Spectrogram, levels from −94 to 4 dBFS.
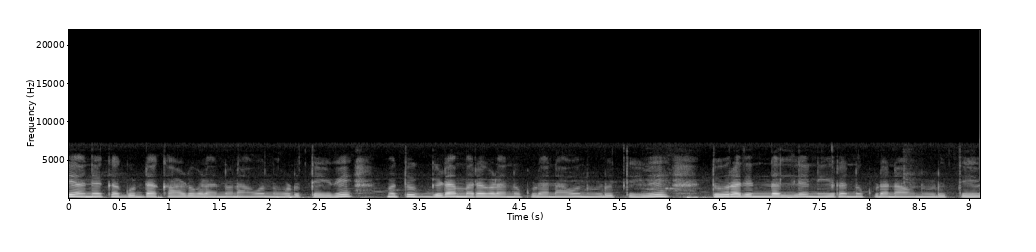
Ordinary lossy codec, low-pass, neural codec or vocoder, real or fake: none; 7.2 kHz; none; real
